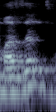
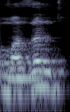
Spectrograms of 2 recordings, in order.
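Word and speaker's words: mustn't: मजंट हो जाता है। इसके अंदर टी पहले वाला जो है वो साइलेंट होता है। इसको मजंट पढ़ा जाता है।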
